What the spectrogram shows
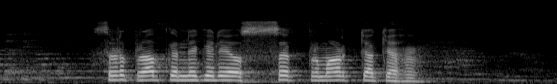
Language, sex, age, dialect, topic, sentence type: Hindi, male, 31-35, Awadhi Bundeli, banking, question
